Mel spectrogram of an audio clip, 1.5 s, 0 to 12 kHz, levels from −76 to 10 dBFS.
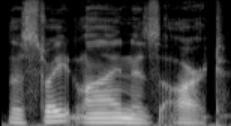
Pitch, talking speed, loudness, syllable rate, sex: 115 Hz, 195 wpm, -15 LUFS, 3.5 syllables/s, male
